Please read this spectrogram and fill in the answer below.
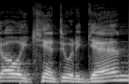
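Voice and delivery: plain

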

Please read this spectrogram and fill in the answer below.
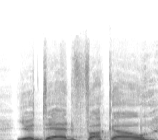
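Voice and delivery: put-on New York accent. Retelling a character's line as he shoots another man, New York accent. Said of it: "He's got like this fucking New York accent".

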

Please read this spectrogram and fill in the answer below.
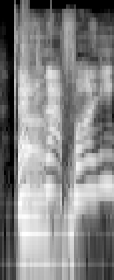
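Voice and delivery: very high, yelling voice. Retelling a roast where he kept yelling at people: Mike Tyson impression. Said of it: "he kept just yelling at people".

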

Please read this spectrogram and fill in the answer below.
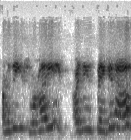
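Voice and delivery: mock anxious, fretting voice. Retelling questions from a wife baking cookies: imitating a stressed-out wife. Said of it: "she's stressing out about getting it wrong".

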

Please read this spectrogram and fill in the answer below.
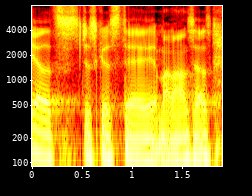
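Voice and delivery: ordinary talk, nothing marked

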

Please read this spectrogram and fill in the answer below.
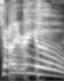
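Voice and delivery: very loud, booming call at full volume. Saying the name again when asked for a proper Powers Boothe voice. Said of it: "in the proper Powers Booth voice".

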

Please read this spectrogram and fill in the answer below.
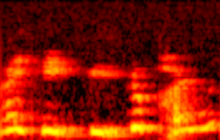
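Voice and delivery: very high, very soft, hushed whisper. Role-playing a character crying into a companion's arms again: whispering. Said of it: "And I whisper".

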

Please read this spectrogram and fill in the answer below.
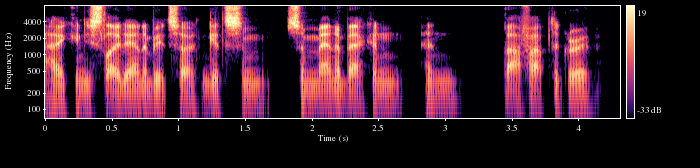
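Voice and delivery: normal talking voice

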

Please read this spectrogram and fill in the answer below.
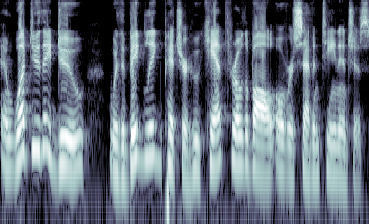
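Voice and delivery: usual speaking voice

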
